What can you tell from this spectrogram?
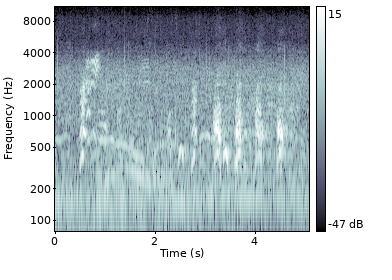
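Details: German Shepherd at a World Championship agility competition, Tigerdyrest Clue named, giving a few short sharp barks and yips spaced under a second apart, mixed with a whining rise and steady crowd and voice murmur behind.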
